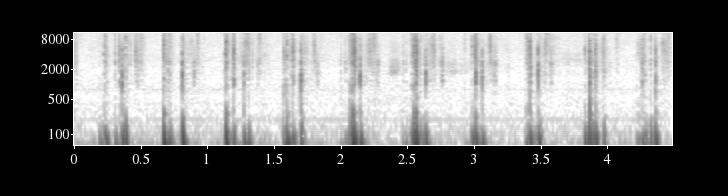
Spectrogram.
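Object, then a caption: Natural cork bark slab. A flat, solid, rough natural cork bark slab about 30 cm wide is held in front of the microphone and tapped with fingertips and short nails. The taps are dull, low, woody thuds that die away almost at once, often landing in quick pairs, in a loose, unhurried rhythm.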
